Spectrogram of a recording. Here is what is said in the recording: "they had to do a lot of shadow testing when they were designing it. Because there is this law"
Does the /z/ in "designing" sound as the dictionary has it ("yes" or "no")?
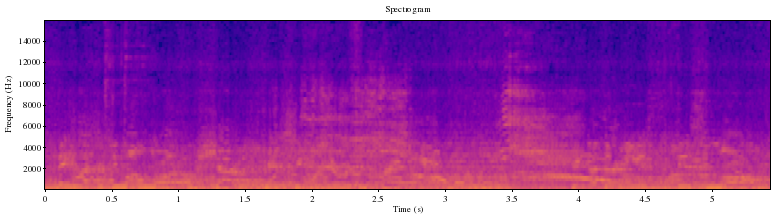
no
